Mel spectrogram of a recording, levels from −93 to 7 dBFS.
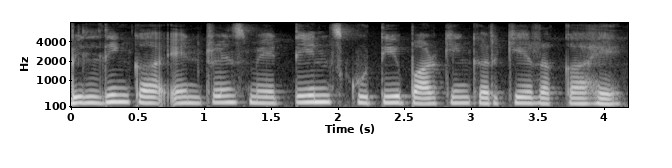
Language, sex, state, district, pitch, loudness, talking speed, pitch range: Hindi, female, Arunachal Pradesh, Lower Dibang Valley, 210 Hz, -15 LUFS, 145 wpm, 190-220 Hz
